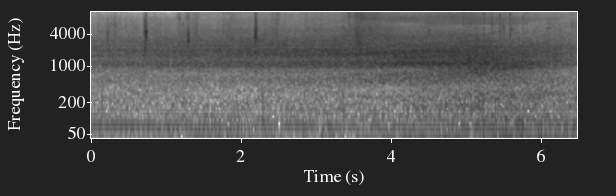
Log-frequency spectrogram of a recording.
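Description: Road traffic: a steady low rumble, with a passing car's tyre noise swelling over the last couple of seconds, and a few light ticks.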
